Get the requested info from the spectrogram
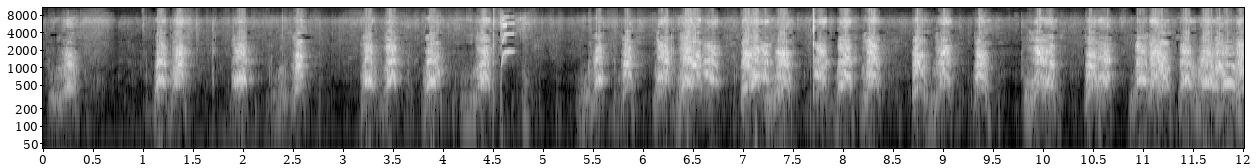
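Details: Pedigree Vizsla puppy from Hungary barking repeatedly, sharp yapping barks about one to two per second, uneven rhythm, briefly interrupted by a whine and a click near the middle, steady faint hiss underneath.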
